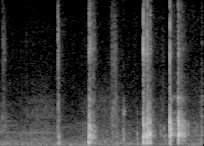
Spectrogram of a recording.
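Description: A hand-held camera being grabbed and handled: a handful of sharp clicks and knocks, most of them in the second half, the loudest about one and a half seconds in.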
